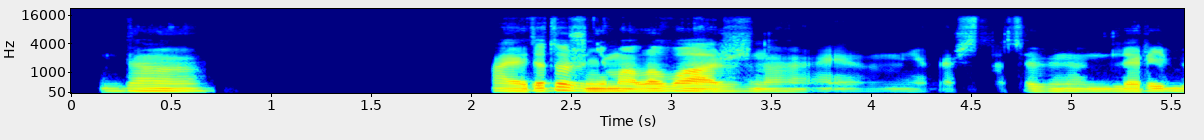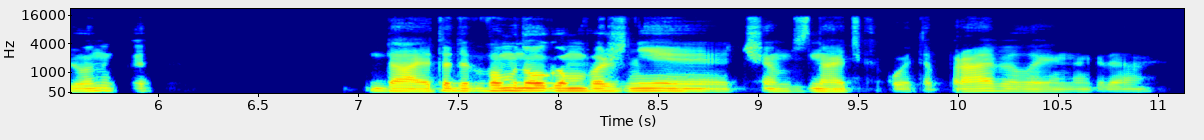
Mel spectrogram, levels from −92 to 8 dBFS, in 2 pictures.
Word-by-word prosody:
Да. 115 0 -3 1.4
А 115 -1 -1
это 115 +2 +1
тоже 125 -6 +2
немаловажно, 105 -2 +1
э, 105 -1 -15
мне 100 -1 -22
кажется, - - -16
особенно 105 0 -9
для 105 0 -2
ребенка. 115 +1 -4 1.1
Да, 115 -2 +1
это 110 +2 +1
д 115 - +1
во 120 +2 +3
многом 120 -2 +6
важнее, 115 -2 +1
чем 105 -1 -6
знать 105 -1 -3
какое-то 100 -1 -12
правило 105 -2 -3
иногда. 100 +1 -13
110 Hz, 120 wpm, -22 LUFS, 105-115 Hz, 1.4 s, многом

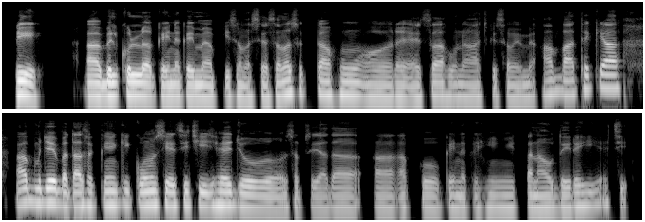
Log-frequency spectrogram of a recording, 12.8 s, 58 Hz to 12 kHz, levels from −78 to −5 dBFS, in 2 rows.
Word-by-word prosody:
जी। 115 -3 +10 0.6
अ, 105 0 +7
बिल्कुल 105 0 +6
कहीं 100 -1 +3
न 100 - +3
कहीं 100 0 +3
मैं 95 0 +3
आपकी 95 0 -3
समस्या 95 -1 -3
समझ 110 +6 +1
सकता 120 -1 -4 0.2
हूँ 110 -1 +1
और 95 0 -2
ऐसा 95 +2 -2
होना 100 -1 -4
आज 95 - -8
के 95 - -9
समय 95 -1 -6
में 95 +1 -5
आम 125 +3 -3
बात 120 +4 -2
है। 150 - 0
क्या 160 0 +2 0.5
आप 140 - +3
मुझे 140 0 +4
ये 135 - +9
बता 115 -2 +2
सकती 120 0 -2
हैं 120 -1 +2
कि 125 -1 -4
कौन-सी 120 0 +2
ऐसी 115 +1 -1
चीज़ 115 0 -1
है 115 - +5
जो 95 -2 0
सबसे - - -10
ज़्यादा 95 0 -6
अ, 100 - -13
आपको 95 0 -7
कहीं 100 - -5
न 95 - -5
कहीं 100 +1 -7
तनाव 95 -1 -2
दे 100 0 -3
रही 110 +1 -4
है? 135 +2 -9
जी। - - -12
100 Hz, 220 wpm, -21 LUFS, 95-115 Hz, 0.6 s, जी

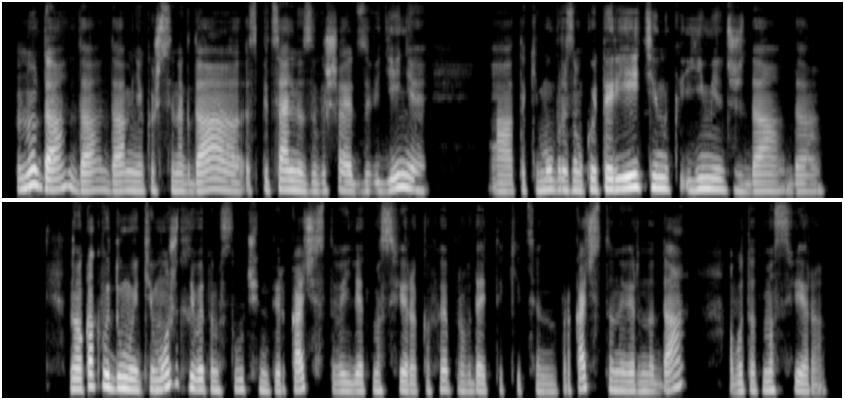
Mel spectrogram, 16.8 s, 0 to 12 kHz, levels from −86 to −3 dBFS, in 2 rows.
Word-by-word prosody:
Ну 220 +8 +6
да, 180 -5 +5
да, 160 -5 -1
да, 150 -2 -2
мне 155 -1 -2
кажется, 150 +2 -5
иногда 150 +1 +1
специально 165 0 +1
завышают 145 0 -3
заведения, 150 +3 0 0.6
а, 140 -1 -3
таким 150 +2 -6
образом 165 -1 0
какой-то 165 +4 +2
рейтинг, 190 +1 +6
имидж, 170 -2 0
да, 145 +2 -3
да. 140 +1 -8 0.9
Ну, 180 - +4
а 175 - +3
как 220 +1 +3
вы 215 - +8
думаете, 180 -4 +4
может 225 +11 +1
ли 195 - +4
в - - 0
этом 165 -2 0
случае, 160 0 -7
например, 150 +2 -5
качество 160 -3 -2
или 145 0 -1
атмосфера 145 0 -3
кафе 145 +4 -7
оправдать 145 -2 -5
такие - - -15
цены? 130 -2 -9
Про 160 +3 -10
качество, 180 +1 -2
наверное, 150 -2 -2
да, 210 - -1 0.4
а 130 - -8
вот 145 +3 -5
атмосфера? 150 -3 -4
155 Hz, 155 wpm, -23 LUFS, 145-175 Hz, 0.9 s, вы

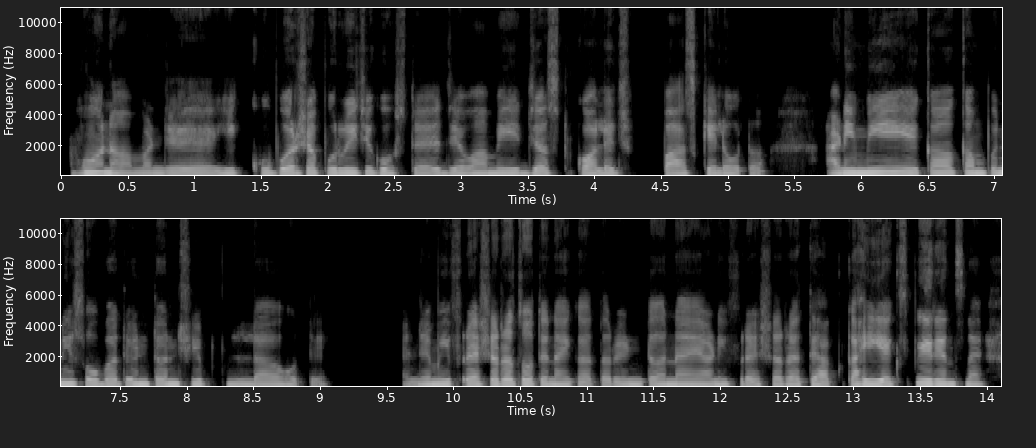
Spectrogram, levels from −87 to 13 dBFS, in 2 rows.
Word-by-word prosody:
हो 250 +2 +5
ना. 210 -8 +2
म्हणजे 185 +3 -4 0.3
ही 200 +3 -2
खूप 240 -1 -4
वर्षापूर्वीची 235 +2 +1
गोष्ट 225 -3 -3
आहे, 205 +3 -2
जेव्हा 205 0 -1
मी 220 +2 +1
जस्ट 215 -1 -3
कॉलेज 200 0 -1 0.2
पास 205 -1 -2
केलं 200 -3 -1
होतं 190 +5 -7 0.5
आणि 225 +3 +6
मी 240 +1 +7 0.3
एका 245 +1 0
कंपनीसोबत 240 +1 +1
इंटर्नशिपला 225 -2 -1
होते. 195 -3 -7 0.6
म्हणजे 190 +2 -3
मी 220 +2 +3
फ्रेशरच 235 +2 +1
होते, 215 -3 +1
नाही 195 0 -1
का, 180 -2 -5
तर 185 0 -5
इंटर्न 190 +2 -1
आहे 205 -1 0
आणि 195 +1 -1
फ्रेशर 190 0 -4
आहे 195 -1 0
त्यात 185 -3 0
काही 210 +3 +4
एक्सपिरियन्स 230 +2 +3
नाही, 215 -1 -3
215 Hz, 155 wpm, -24 LUFS, 195-235 Hz, 0.6 s, मी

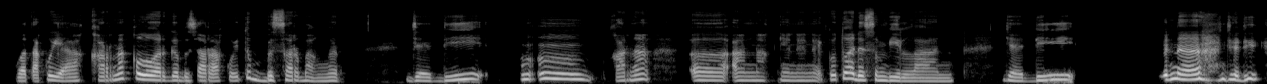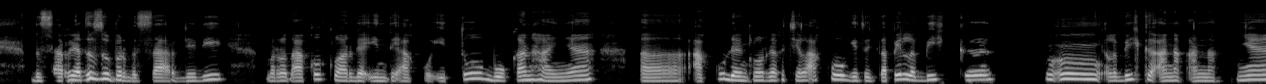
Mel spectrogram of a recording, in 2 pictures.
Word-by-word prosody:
buat 160 -1 +1
aku 205 - -2
ya 170 +2 -2
karena 190 +7 0
keluarga 200 -6 +6
besar 175 +1 0
aku 170 +2 -11
itu - - -2 0.2
besar 195 0 +1
banget, 165 +1 -4 0.8
jadi 180 - +1 0.4
mhm, 240 +4 +2 0.6
karena, 185 +5 -2 0.6
eee, 190 -1 +1 0.2
anaknya 185 0 -6
nenekku 180 +3 -6
itu 275 - +3
ada 205 -4 +5
9 155 -6 0 0.7
jadi 160 0 0 1.2
benar 235 0 +8 0.3
jadi 215 +1 +5 0.5
besarnya 170 +3 +1
tuh 265 - +6
super 210 -7 +2
besar 160 +2 -1 0.2
jadi, 165 +4 -3 0.6
menurut 170 +1 -2
aku 160 +8 -4
keluarga 175 -2 0
inti 160 -1 -5
aku 155 0 -14
itu 155 +9 -8 0.3
bukan 180 +3 0
hanya, 170 +1 -1 0.7
eee, 165 +1 -1 0.2
aku 155 +10 -6
dan 190 -2 +4
keluarga 185 0 -1
kecil 190 -3 -3
aku - - -8 0.2
gitu 175 0 -4 0.2
tapi 220 +8 +2
lebih 200 +4 -1 0.2
ke 205 - -1 0.8
mhm, 240 0 +3
lebih 210 +6 -1
ke 215 - 0
anak-anaknya 170 +2 -4
180 Hz, 115 wpm, -23 LUFS, 165-210 Hz, 1.2 s, benar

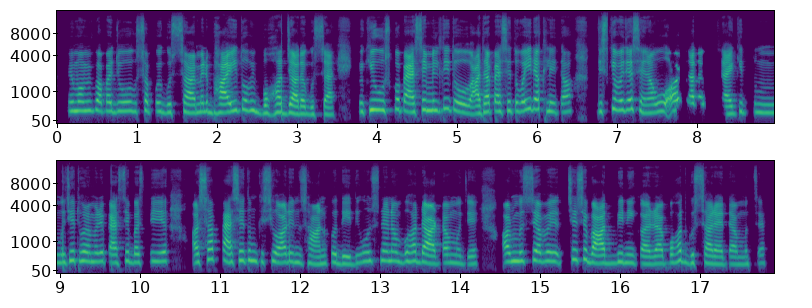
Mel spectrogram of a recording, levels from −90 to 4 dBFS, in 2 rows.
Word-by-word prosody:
मेरे 290 0 0
मम्मी-पापा 295 -1 0
जो 285 +1 -2
सब 290 0 -5
कोई 275 0 -4
गुस्सा 250 +1 -2
है। 235 - +4
मेरे 265 +1 0
भाई 250 +4 +6
तो 320 - -4
अभी 305 0 -1
बहुत 245 +2 0
ज़्यादा 215 -3 +5
गुस्सा 205 0 -3
है, 190 - -2 0.3
क्योंकि 270 +4 +2
उसको 320 +1 +1
पैसे 280 +1 +6
मिलती 310 +3 0
तो 280 -6 +1
आधा 220 +6 +4
पैसे 280 +1 +1
तो 280 -1 -5
वही 295 +5 +2
रख 335 -2 +2
लेता। 265 -1 -3 0.3
जिसकी 280 +5 -1
वज़ह 320 0 +3
से 315 -6 -3
ना, 235 +1 0
वो 275 +3 -1
और - - +3
ज़्यादा 265 -5 -1
गुस्सा 240 -3 -4
है, 210 - +3
कि 245 +6 -7
तुम 255 +1 -12 0.2
मुझे 250 +5 -2
थोड़ा 290 -1 +1
मेरे 270 0 -1
पैसे 245 +4 +1
बचती 255 +2 -4
है 285 +1 -1 0.3
और 245 - +3
सब 335 +7 0
पैसे 295 0 +2
तुम 300 -1 -1
किसी 275 +1 -8
और 250 +1 +3
इंसान 220 -5 -2
को 255 - -2
दे 215 -2 -2
दी। 210 +3 -11
उसने 290 +4 -4
ना 290 0 -1
बहुत 280 +2 -2
डाँटा 240 -2 +4
मुझे 215 -3 -7 0.3
और 265 - +4
मुझसे 285 +2 0
अब 285 -1 +1
अच्छे 270 +6 -5
से 335 +2 -1
बात 230 -3 +6
भी 245 +4 -4
नहीं 240 -1 -4
कर 210 -2 +1
रहा 215 +1 +2
है। 220 - -5
बहुत 260 +6 -2
गुस्सा 235 0 -2
रहता 205 -1 0
है 200 - -3
मुझसे। 205 +3 -12
265 Hz, 250 wpm, -24 LUFS, 240-290 Hz, 0.3 s, भाई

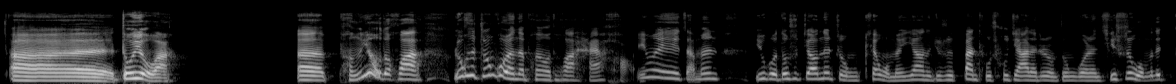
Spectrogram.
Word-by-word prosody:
呃， 180 -4 +6
都 265 +1 +5
有 270 - +7
啊。 155 -2 -1 1.2
呃， 205 -1 +4 0.2
朋 210 - -8
友 - - 0
的 245 - -3
话 235 -1 +1 0.3
如 - - -7
果 400 - -3
是 425 - -3
中 405 +3 -8
国 405 - 0
人 260 -3 -1
的 235 - -5
朋 225 +1 -13
友 210 - -8
的 205 - -19
话 200 -1 -8
还 190 -1 -10
好。 205 - -22
因 330 - -14
为 295 -5 -7
咱 235 - -12
们 255 +1 -9 0.4
如 260 - -10
果 250 -2 -4
都 250 +2 -6
是 260 - -13
交 250 +1 -4
那 270 +1 -9
种 195 -7 -14
像 240 -2 -9
我 195 - -11
们 180 +2 -12
一 - - -15
样 220 0 -8
的， 200 - -12
就 200 +1 -15
是 210 +1 -11
半 225 +3 -5
途 195 -2 -13
出 215 +3 -15
家 195 -2 -5
的 190 - -9
这 195 - -13
种 185 -2 -10
中 185 0 -13
国 180 0 -9
人， 175 0 -11
其 180 +7 -13
实 270 +4 -11
我 215 -7 -6
们 190 +2 -15
的 225 - -9
210 Hz, 285 characters per minute, -21 LUFS, 185-250 Hz, 1.2 s, 有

